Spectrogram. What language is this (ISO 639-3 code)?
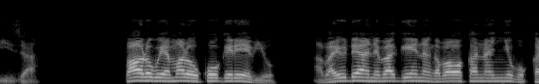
lug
